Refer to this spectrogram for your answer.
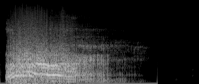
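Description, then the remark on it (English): A person voices one loud, rough, fearsome growl, imitating a creature growling back: a deep rumbling roar that starts strong and fades out over about a second and a half, followed by silence. “Okay, you growl at this thing. It growls back at you, much more fearsome.”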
